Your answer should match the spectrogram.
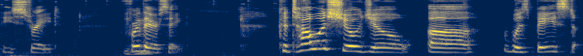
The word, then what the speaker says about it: Katawa Shoujo: Okay, so yeah, Katawa Shoujo, I think I'm saying it correctly. – Yeah, that's right.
